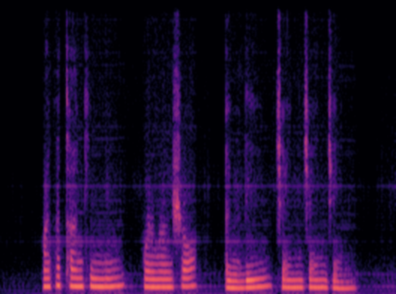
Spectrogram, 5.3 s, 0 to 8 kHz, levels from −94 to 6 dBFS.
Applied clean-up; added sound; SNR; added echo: neural separator model SepFormer DNS4.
